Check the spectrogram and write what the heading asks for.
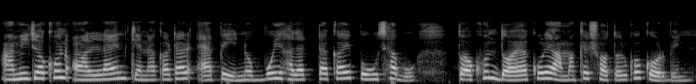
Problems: none marked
